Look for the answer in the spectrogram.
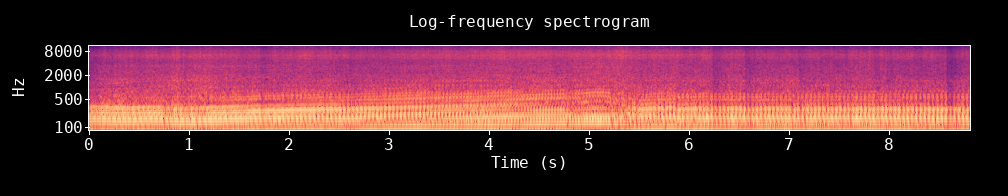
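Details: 1981 Honda CB750 K1 four on test ride, partly on choke: revs climb unevenly then sag sharply mid-pull before recovering, stumbling under throttle; owner suspects vacuum leaks and carbs out of sync.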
